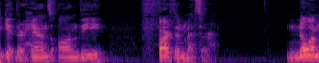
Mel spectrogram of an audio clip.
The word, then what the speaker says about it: Fahrtenmesser: very excited to get their hands on the Fahrtenmesser. No, I'm not kidding. That is what they're called. It translates to sheath knife. In English, it's Fahrtenmesser.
